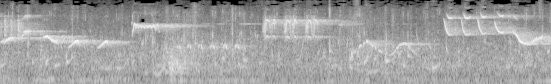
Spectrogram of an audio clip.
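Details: Brown-chested jungle flycatcher provocation song, intended to anger listening birds into full song. Sliding clear whistles and held high tones are broken by short rattly bursts, ending in a fast descending stepped phrase.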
